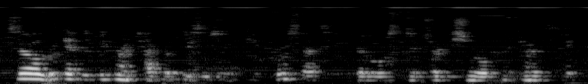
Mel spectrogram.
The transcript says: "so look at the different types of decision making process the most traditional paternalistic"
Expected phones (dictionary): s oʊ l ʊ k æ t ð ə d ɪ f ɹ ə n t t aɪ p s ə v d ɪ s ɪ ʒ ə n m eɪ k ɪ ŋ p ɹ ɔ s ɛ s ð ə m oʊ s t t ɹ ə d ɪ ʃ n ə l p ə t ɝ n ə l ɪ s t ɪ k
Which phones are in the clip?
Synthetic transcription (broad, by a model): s oʊ l ʊ k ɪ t ð ə d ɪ f ɹ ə n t t aɪ p ə v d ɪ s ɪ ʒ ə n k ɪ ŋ p ɹ ɔ s ɛ s ð ə m oʊ s t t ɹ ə d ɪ ʃ n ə l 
